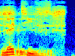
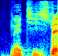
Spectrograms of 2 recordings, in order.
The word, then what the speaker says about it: NetEase: Il y a NetEase. Je je sais pas très bien comment on prononce. Euh, c'est, NetEase. – NetEase. NetEase, ouais, voilà.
